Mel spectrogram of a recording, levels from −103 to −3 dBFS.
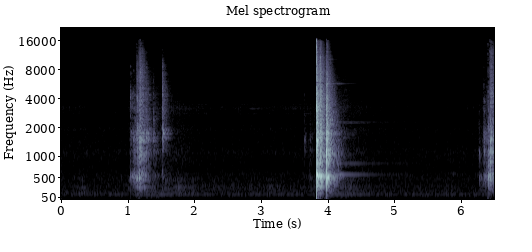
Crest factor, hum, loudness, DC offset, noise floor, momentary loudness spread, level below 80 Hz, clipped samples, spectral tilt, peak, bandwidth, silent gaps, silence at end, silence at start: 34 dB; none; -28 LUFS; under 0.1%; -89 dBFS; 21 LU; -74 dBFS; under 0.1%; -0.5 dB/octave; -6 dBFS; 16 kHz; none; 0 s; 1.15 s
